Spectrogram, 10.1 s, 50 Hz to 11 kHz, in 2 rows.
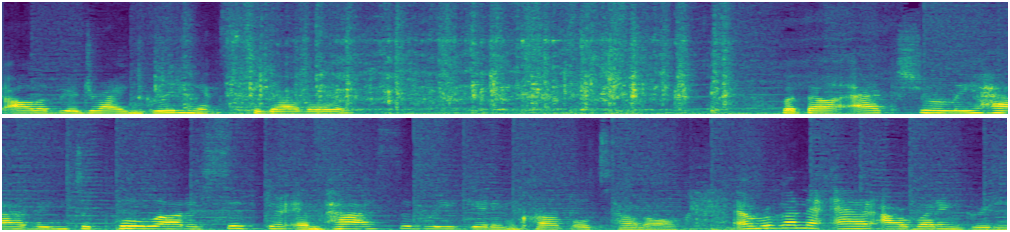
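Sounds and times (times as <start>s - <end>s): wire whisk scraping flour in bowl: 0.4s - 4.0s.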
